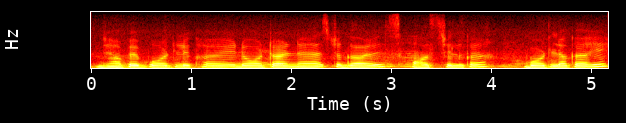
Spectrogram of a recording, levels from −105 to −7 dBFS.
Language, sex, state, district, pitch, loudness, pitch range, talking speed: Hindi, female, Madhya Pradesh, Bhopal, 255 Hz, -15 LUFS, 245-265 Hz, 150 wpm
